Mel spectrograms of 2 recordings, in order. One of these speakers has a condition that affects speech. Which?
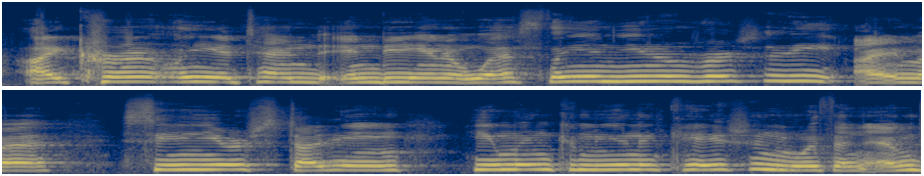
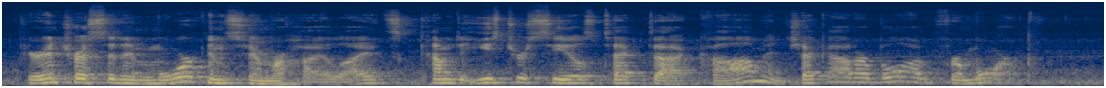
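The first: cerebral palsy; wheelchair user, minimal hand and arm use.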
